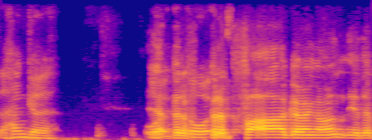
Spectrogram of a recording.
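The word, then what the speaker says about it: phở: I was going around calling it pho for a couple of years, actually, until someone said, no, it's pho.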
